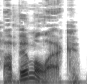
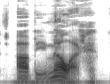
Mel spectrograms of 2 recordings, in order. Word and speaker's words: Abimelech: The name of the king in the story in the first part is usually pronounced Abimelech by most English speakers, but the Hebrew renders it Abimelech. I tend to use the latter for some odd reason.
